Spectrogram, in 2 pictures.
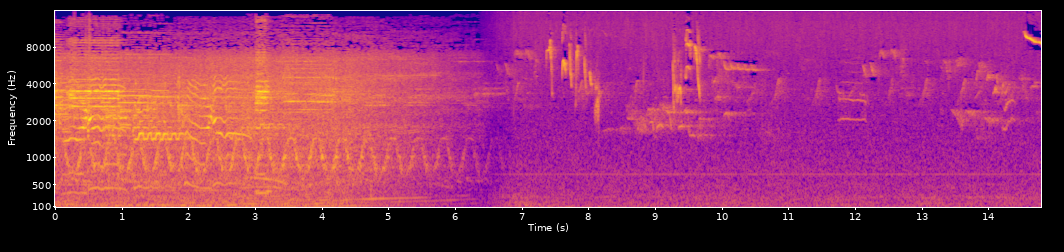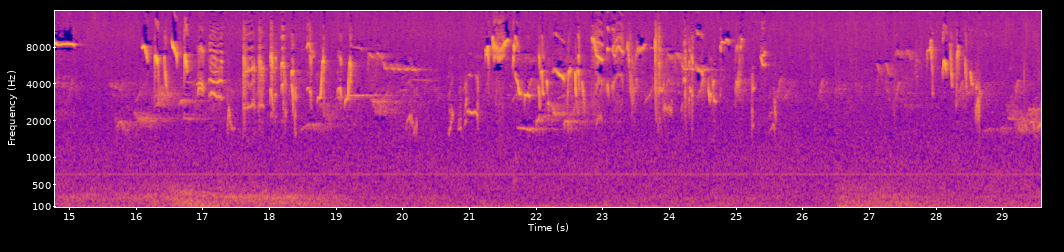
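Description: A loud, dense mix of pitched sounds fades out over the first six seconds. After it, birds chirp and call again and again, in short bursts over a faint steady hum.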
